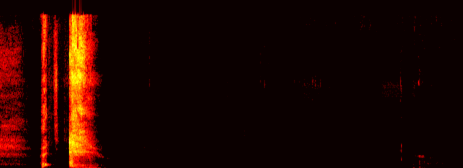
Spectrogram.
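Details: Male sneezing, feeling tickly all day and possibly coming down with a cold just after recovering from one: a quick in-breath followed by one loud, forceful sneeze, then quiet.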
